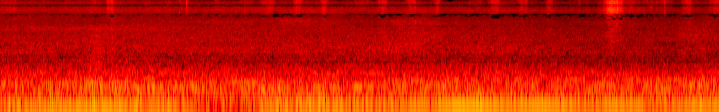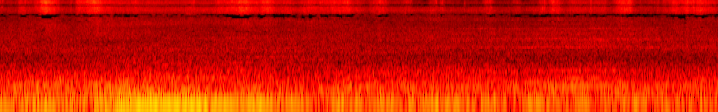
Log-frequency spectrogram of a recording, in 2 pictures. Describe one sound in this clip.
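A knife slices through a pineapple's skin.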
